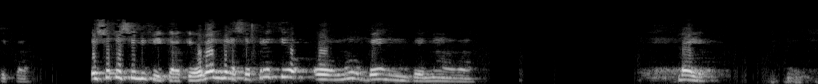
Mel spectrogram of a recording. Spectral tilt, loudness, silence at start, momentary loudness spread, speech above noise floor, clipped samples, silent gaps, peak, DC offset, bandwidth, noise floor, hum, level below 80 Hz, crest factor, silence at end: -6 dB/octave; -17 LUFS; 0 s; 18 LU; 40 dB; under 0.1%; 0.47-0.51 s, 0.62-0.90 s, 4.96-5.18 s, 5.25-5.53 s, 5.60-6.32 s; -4 dBFS; under 0.1%; 8.6 kHz; -56 dBFS; none; -66 dBFS; 16 dB; 0.15 s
